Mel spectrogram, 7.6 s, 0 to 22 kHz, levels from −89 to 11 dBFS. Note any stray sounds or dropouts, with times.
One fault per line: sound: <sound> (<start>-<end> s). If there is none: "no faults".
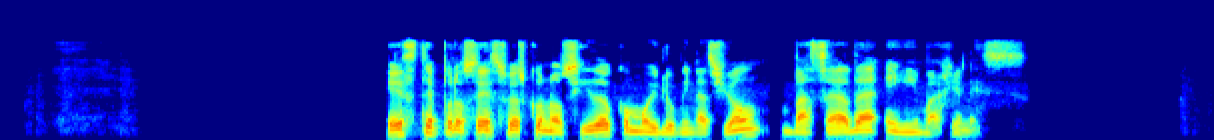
no faults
